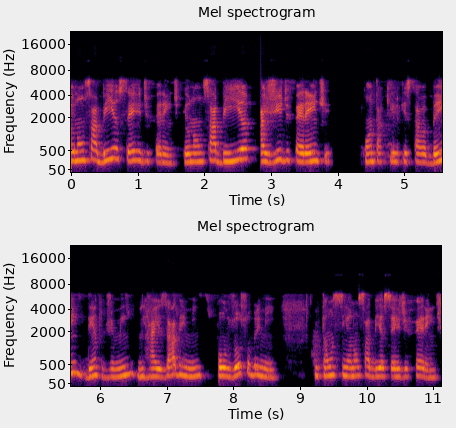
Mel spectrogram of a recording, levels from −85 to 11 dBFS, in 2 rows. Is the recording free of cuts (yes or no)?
no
